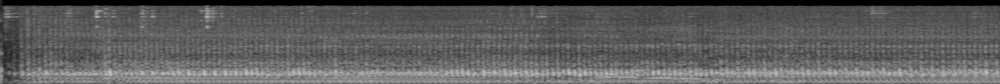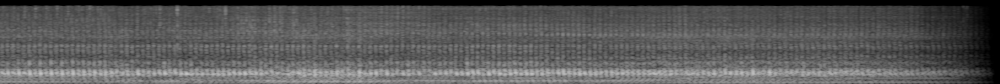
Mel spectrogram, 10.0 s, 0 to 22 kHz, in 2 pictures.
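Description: Drawing robot made from a small 1.5-volt DC motor weighted off-centre with a lump of modeling clay and taped to a plastic yogurt cup, running steadily: a buzzing rattle as the cup shakes on its marker-pen legs. It fades out at the end.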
